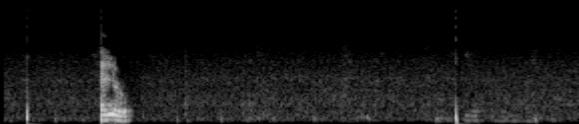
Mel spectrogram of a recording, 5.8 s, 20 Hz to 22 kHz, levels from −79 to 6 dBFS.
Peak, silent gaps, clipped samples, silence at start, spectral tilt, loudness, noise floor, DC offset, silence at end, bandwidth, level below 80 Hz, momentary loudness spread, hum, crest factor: -2 dBFS; none; under 0.1%; 0.25 s; -8.5 dB/octave; -18 LUFS; -52 dBFS; under 0.1%; 4.5 s; 4.7 kHz; -56 dBFS; 11 LU; none; 22 dB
